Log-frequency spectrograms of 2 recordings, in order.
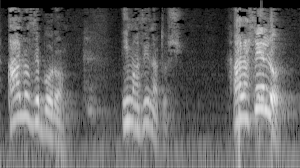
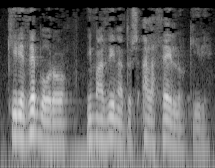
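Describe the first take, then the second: First: A plea that climbs in pitch and loudness, peaking on θέλω; rising plea. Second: Humble prayer. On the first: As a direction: build it up to a high, loud θέλω. Preacher voices weak believer's plea. (κλιμακούμενη ικεσία, δυνατά στο «θέλω») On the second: Quiet prayer to the Lord. (ταπεινή, σιγανή προσευχή) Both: Acted.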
